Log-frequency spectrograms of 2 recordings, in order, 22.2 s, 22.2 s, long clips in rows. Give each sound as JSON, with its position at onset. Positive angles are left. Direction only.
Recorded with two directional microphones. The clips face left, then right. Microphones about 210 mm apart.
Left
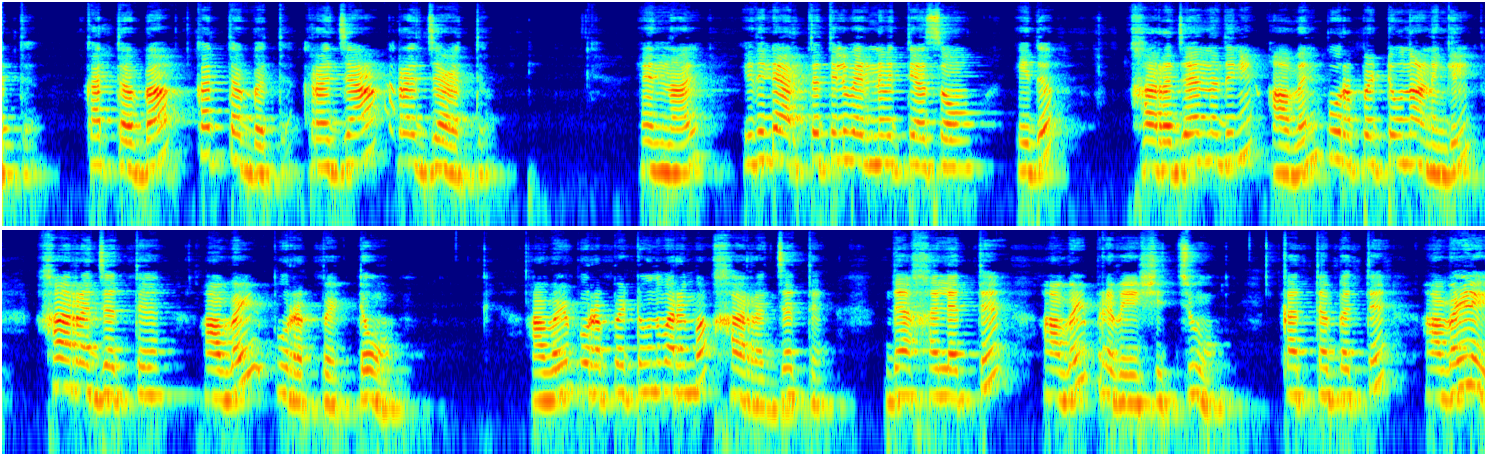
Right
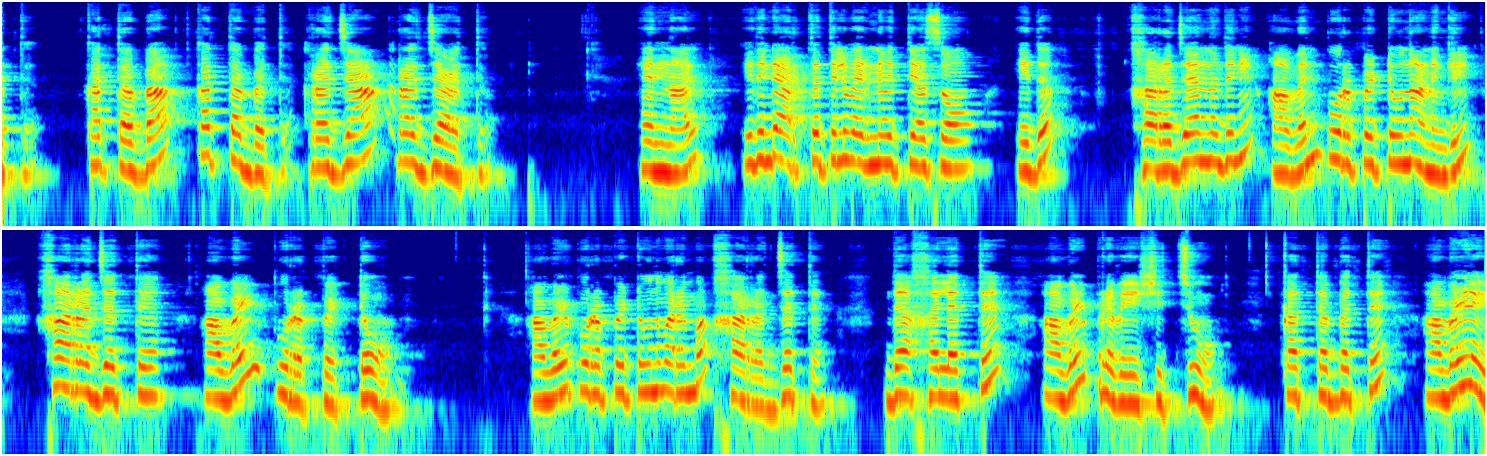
{"t": 0.0, "sound": "a woman's voice", "side_deg": -35}
{"t": 4.8, "sound": "a woman's voice", "side_deg": -35}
